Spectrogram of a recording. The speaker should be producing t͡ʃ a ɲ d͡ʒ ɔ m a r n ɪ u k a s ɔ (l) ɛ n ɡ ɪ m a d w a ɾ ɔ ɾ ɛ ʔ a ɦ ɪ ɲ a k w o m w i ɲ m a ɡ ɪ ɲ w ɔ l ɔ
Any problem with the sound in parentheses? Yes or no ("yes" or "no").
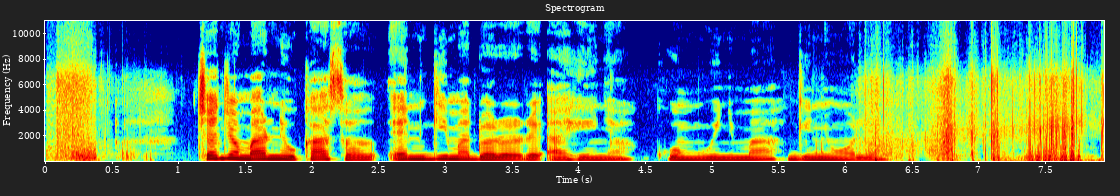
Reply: no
